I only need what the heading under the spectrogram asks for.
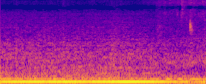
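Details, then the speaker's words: Maytag top-load washer on final spin, nearly at peak speed and speeding up as clothes lighten: smooth, steady low motor hum, no knocking or scraping; healthy spin. "okay we're back on that final spin it's getting started just about Peak speed now to get a little bit faster as the clothes get lighter"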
